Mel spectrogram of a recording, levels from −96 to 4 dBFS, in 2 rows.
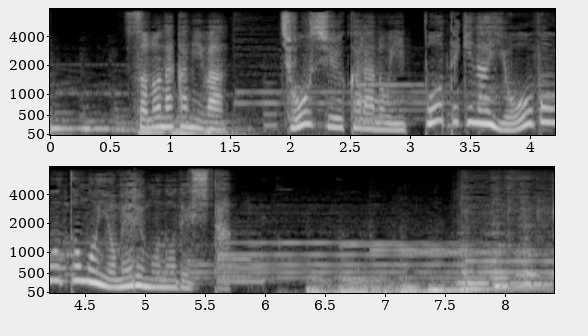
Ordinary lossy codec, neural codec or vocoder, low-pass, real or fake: AAC, 32 kbps; none; 7.2 kHz; real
